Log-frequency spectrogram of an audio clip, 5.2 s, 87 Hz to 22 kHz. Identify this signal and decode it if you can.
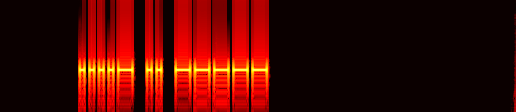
Morse code, heard as a keyed tone, about 25 wpm, 700 Hz. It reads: 4I0
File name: Three Letter-Number Combinations - 25wpm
